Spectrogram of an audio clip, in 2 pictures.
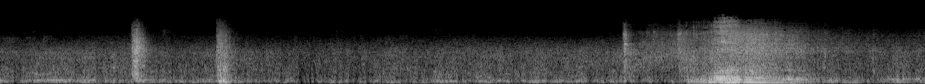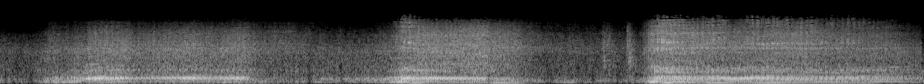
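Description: Two sharp clicks like a car door as a man gets into a car in Seville, with the Torre del Oro and the Giralda in the background, then an engine turns over and revs in several loud, rising surges with a low droning hum as the car pulls away. No one speaks.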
